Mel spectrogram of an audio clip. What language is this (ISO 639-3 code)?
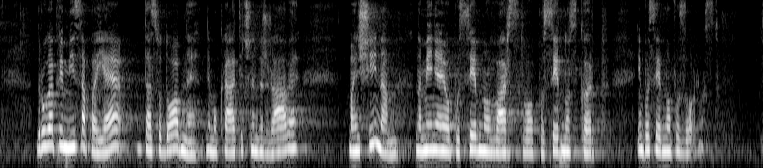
slv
